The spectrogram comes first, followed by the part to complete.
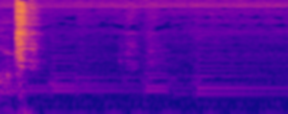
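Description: A sharp clink just after the start, as a metal lid is set onto an earthenware pot, followed by quiet background music on a plucked string instrument, a few notes changing about every half second.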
